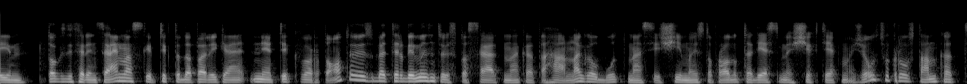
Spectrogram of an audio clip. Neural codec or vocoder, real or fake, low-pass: codec, 16 kHz, 0.8 kbps, ZipCodec; fake; 7.2 kHz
